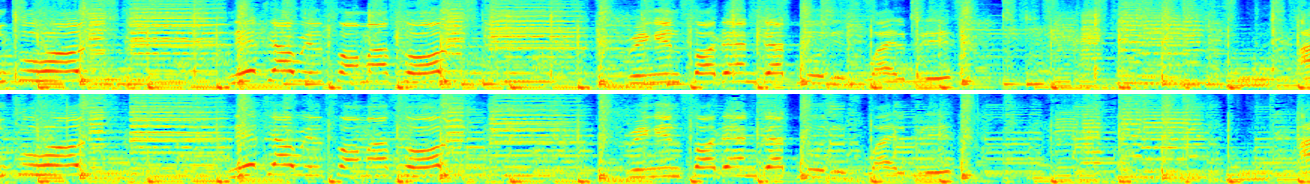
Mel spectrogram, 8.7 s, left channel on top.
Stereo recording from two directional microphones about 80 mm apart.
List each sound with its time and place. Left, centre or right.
0.2 s music: right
